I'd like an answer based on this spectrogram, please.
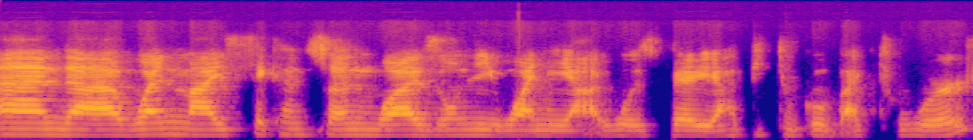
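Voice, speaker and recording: A woman with a French accent, her pitch very deep and low, in a flat monotone at a moderate pace. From France, Champagne region. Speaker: expat spouse. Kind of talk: interview. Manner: hesitant, with fillers.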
